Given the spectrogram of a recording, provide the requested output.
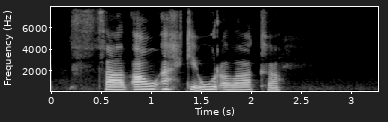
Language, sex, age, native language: Icelandic, female, 20-29, Icelandic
